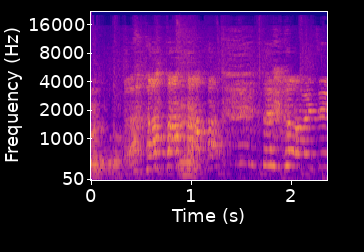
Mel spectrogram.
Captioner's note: hahahaha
